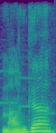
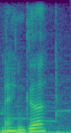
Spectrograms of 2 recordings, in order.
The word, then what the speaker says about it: manga: Mang mang manga. Manga. Look, look, you can say it like two different ways. Manga. Manga. I'll switch between the two.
